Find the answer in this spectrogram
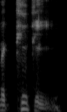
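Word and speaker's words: MCPP: And then this huge Marine leaned over to me and said, "We pronounce it McPee, and we don't laugh."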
